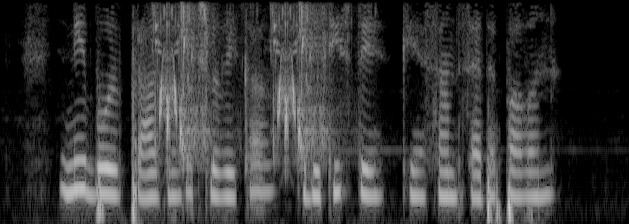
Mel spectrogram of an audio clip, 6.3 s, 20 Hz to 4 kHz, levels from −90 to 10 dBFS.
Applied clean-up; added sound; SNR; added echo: none; Splash, splatter; 2 dB; none.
